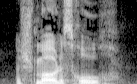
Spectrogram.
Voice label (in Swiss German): "rohr", alsace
